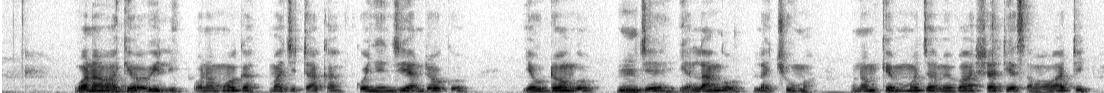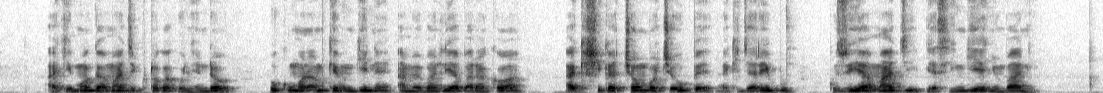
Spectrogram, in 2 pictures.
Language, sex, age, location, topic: Swahili, male, 18-24, Kisumu, health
